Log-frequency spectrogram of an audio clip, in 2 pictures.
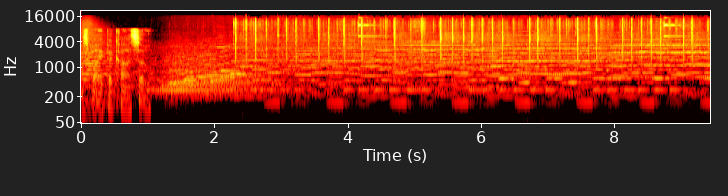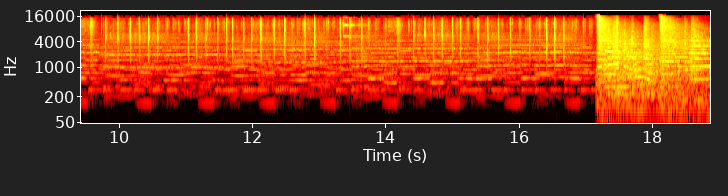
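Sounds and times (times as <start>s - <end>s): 
speech: 0.0s - 1.2s
orchestral passage from a ballet score with pulsing low figure: 0.0s - 18.8s
typewriter clacking in a ballet score orchestra: 2.3s - 17.2s.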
